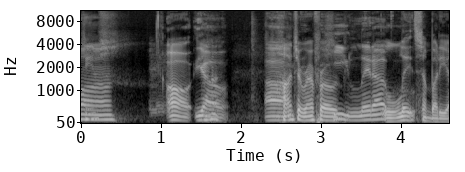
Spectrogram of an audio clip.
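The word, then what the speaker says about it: Hunter Renfrow: I'm gonna put the highlights in the clip, but literally, Henry Renfro literally slipped. You even say his name correctly. Hunter Renfro.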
